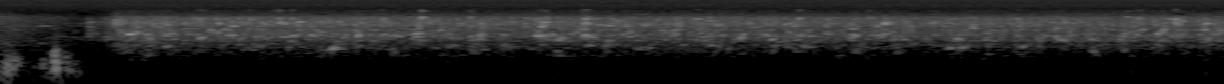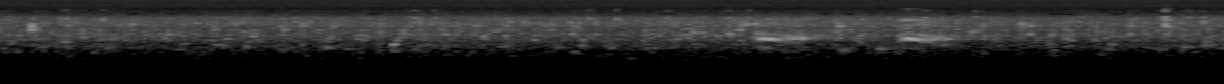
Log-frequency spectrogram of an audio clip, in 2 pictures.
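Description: Faint trickle of a shallow creek running over a riffle, with two short louder sounds about ten seconds in.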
